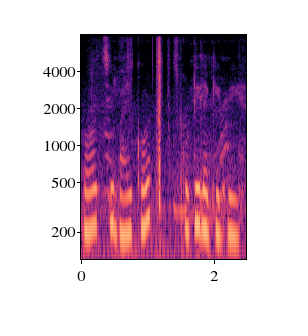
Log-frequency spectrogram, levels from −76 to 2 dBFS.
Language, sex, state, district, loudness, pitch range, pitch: Hindi, female, Punjab, Pathankot, -18 LUFS, 200-225 Hz, 210 Hz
